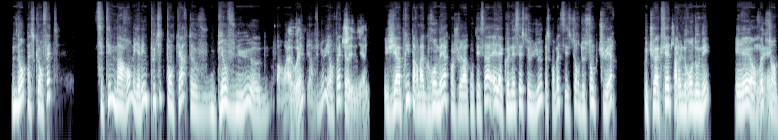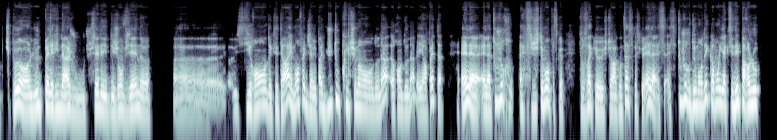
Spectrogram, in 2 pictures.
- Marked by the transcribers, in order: stressed: "marrant"; drawn out: "heu"
- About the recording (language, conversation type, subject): French, podcast, Peux-tu nous raconter une de tes aventures en solo ?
